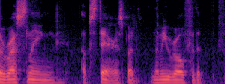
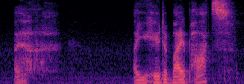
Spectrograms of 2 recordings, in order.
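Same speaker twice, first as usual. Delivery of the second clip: put-on elderly man character voice. Voicing an old man asking a player about pots: voicing an old man. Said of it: "an old man kinda comes down the stairs".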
